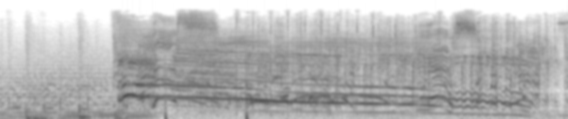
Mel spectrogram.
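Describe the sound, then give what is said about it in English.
A group bursts into loud cheering and high-pitched whooping to encourage a woman taking blindfolded basketball shots, voices overlapping and rising and falling in excited shouts that carry on steadily for several seconds after a sudden start. “Wow, by making her think she sank those blindfolded shots, and by cheering and giving her positive reinforcement, it's almost like we hacked her self-confidence and got her to believe more in her natural abilities.”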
